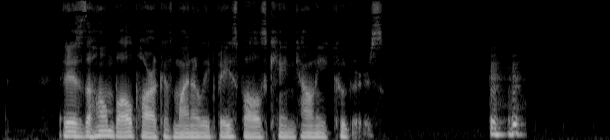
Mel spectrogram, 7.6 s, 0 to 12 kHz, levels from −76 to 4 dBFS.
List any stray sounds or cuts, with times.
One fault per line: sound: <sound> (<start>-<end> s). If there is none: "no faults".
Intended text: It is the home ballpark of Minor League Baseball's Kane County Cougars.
sound: laugh (6.1-6.6 s)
